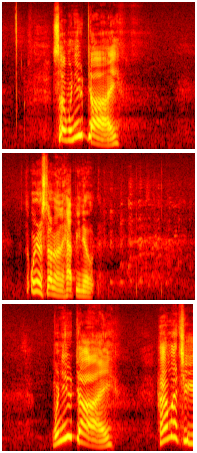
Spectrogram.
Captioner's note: congregants laugh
